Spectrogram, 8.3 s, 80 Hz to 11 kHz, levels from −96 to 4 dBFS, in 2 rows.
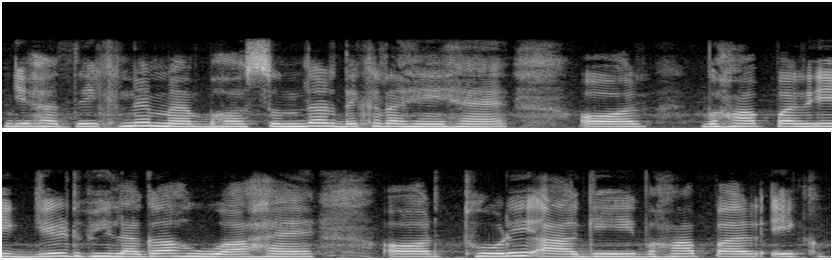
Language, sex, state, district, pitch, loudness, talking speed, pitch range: Hindi, female, Uttar Pradesh, Hamirpur, 235 Hz, -17 LUFS, 175 wpm, 225-245 Hz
